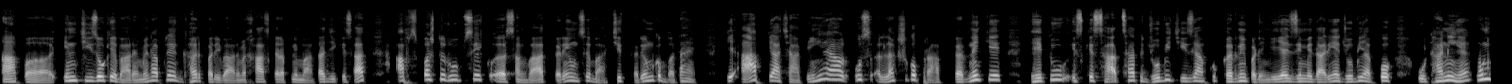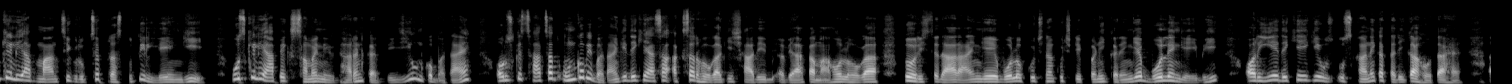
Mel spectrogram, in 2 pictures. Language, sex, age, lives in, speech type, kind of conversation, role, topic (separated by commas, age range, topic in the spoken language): Hindi, male, 30-34, India, conversation, advice, advisor, परिवार की अपेक्षाओं और दबाव के कारण होने वाले तनाव से मैं कैसे निपटूँ?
